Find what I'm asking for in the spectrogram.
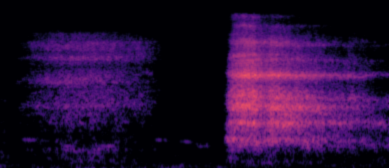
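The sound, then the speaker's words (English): Two long, deep breaths during a guided meditation, each a smooth, airy rush that swells and fades. The second breath is noticeably louder and stronger than the first. No talking. “So I invite you now to close your eyes and take a few deep breaths.”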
